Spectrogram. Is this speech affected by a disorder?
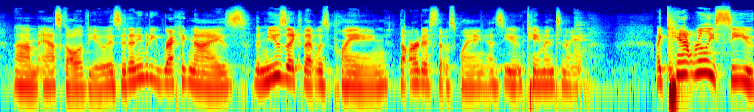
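No.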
